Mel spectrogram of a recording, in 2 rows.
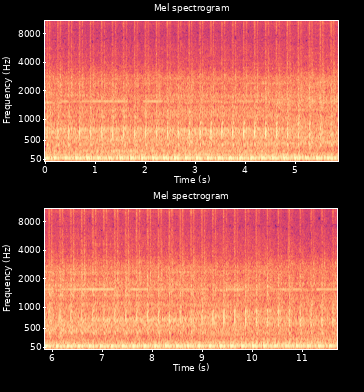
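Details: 2021 Chevrolet Tahoe / GMC Yukon with engine malfunction lamp and misfire code: fast regular light ticking over slightly uneven idle. Engine ticking with misfire.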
